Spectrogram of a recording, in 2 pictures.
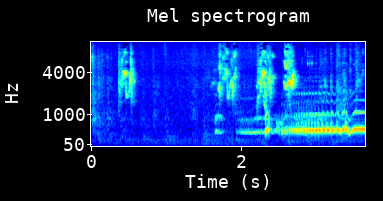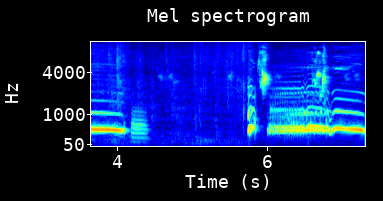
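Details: Mourning dove (Zenaida macroura), apparently kept as a pet, gives two drawn-out, low, hollow coos, each over a second long, after short clicks and rustles.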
